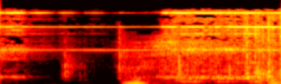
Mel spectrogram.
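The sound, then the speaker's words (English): A telephone rings with a steady, high, metallic bell tone that carries unbroken through the whole clip, while a low rumble and rougher clattering noise rise beneath it partway through. “You'd better answer the phone. Answer it, comrade, right now.”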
